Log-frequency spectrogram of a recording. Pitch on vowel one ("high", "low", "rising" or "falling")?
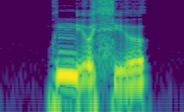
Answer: high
